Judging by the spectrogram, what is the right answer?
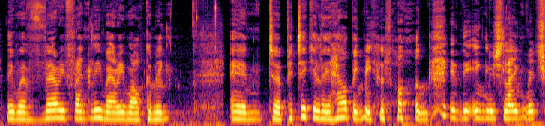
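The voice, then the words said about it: Lovely foreign accent in English. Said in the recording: “your accent is lovely”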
